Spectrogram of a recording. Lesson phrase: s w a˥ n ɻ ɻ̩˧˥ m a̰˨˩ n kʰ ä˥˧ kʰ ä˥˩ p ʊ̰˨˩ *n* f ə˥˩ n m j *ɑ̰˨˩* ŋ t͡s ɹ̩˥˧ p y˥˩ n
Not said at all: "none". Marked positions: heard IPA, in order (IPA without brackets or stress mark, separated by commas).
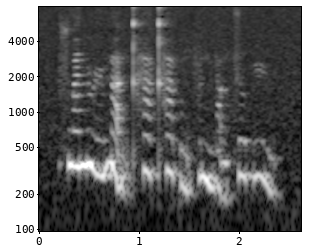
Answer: ŋ, ɑ̰˨˩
